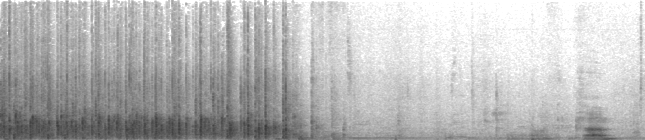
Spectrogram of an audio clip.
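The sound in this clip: Audience applause welcoming a guest speaker: dense, loud clapping for about four and a half seconds that quickly dies away, followed by a single voice beginning to talk.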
